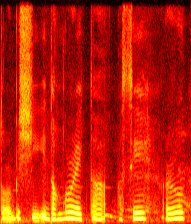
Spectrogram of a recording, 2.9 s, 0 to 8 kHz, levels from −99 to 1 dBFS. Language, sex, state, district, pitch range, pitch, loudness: Nagamese, female, Nagaland, Kohima, 185-210 Hz, 200 Hz, -15 LUFS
